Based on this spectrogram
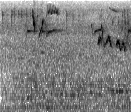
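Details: Song thrush on Monte Nevoso mobbing a Ural owl in forest with flying attacks, giving short, sharp, high alarm notes in two brief bursts in rapid succession over a steady hiss of background noise.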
